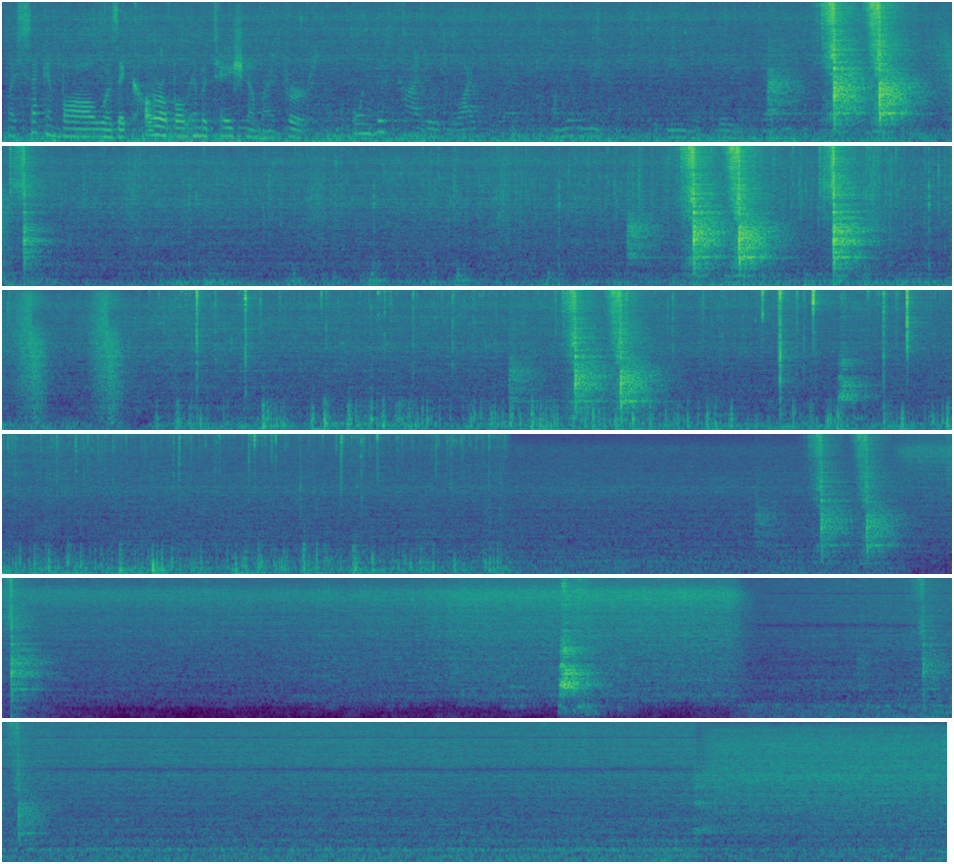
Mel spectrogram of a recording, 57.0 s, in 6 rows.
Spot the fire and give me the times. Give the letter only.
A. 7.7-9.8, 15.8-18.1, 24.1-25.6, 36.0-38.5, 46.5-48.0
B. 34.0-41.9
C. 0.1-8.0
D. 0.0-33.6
D.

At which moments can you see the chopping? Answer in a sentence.
The chopping can be heard from 7.7 to 9.8 s, from 15.8 to 18.1 s, from 24.1 to 25.6 s, from 36.0 to 38.5 s and from 46.5 to 48.0 s.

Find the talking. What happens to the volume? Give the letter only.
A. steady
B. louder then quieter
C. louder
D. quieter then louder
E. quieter
E.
